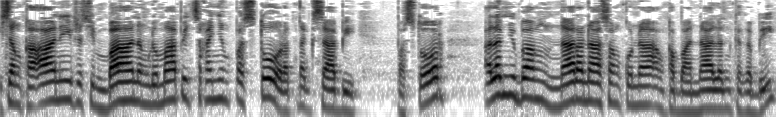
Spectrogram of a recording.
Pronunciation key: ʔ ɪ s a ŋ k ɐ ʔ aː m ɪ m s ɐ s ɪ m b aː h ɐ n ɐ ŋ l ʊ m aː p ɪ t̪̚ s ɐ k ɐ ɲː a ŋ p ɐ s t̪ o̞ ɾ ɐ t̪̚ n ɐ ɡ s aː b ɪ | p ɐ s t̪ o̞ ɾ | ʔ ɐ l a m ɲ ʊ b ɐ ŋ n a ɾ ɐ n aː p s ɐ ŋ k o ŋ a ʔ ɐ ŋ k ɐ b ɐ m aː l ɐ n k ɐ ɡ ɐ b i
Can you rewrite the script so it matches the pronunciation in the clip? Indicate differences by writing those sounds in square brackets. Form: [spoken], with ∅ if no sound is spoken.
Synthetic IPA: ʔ ɪ s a ŋ k ɐ ʔ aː [n] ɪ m s ɐ s ɪ m b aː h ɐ n ɐ ŋ l ʊ m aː p ɪ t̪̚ s ɐ k ɐ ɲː a ŋ p ɐ s t̪ o̞ ɾ ɐ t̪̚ n ɐ ɡ s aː b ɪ | p ɐ s t̪ o̞ ɾ | ʔ ɐ l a m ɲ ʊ b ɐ ŋ n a ɾ ɐ n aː [∅] s ɐ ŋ k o [n] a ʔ ɐ ŋ k ɐ b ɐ [n] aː l ɐ n k ɐ ɡ ɐ b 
